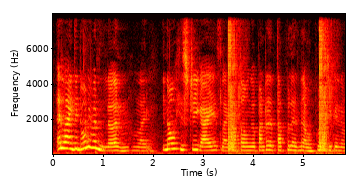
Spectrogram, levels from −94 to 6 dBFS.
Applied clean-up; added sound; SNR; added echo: none; Fart; 3 dB; none.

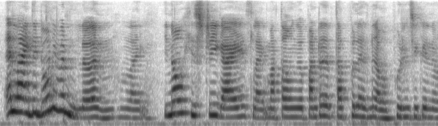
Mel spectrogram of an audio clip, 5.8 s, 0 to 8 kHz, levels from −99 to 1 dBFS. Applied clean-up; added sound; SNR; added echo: none; none; none; none.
